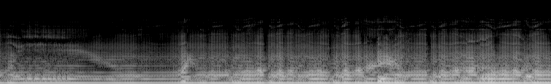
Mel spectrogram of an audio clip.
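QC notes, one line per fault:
No technical faults heard anywhere in the clip.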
